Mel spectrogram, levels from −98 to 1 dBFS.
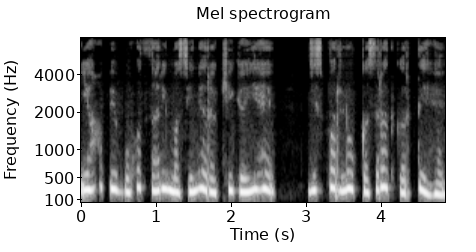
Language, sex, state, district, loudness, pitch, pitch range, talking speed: Hindi, female, Bihar, Supaul, -11 LUFS, 265 Hz, 240-290 Hz, 175 wpm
